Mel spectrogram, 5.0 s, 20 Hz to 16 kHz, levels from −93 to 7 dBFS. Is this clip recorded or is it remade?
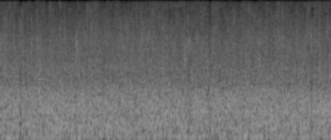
recorded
